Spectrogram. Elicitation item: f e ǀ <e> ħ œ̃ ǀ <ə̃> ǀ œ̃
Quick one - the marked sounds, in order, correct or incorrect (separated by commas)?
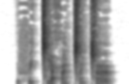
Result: incorrect, correct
